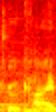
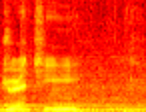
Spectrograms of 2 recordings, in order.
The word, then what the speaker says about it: Drutchy: like, I don't care, I pronounce it Drew Kai, and most of the people I know on YouTube do the same, so stop talking, nerdy person.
